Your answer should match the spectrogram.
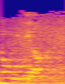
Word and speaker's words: cung dưỡng: Cúng là dường là thì thật đó là cung dưỡng. Phải đọc là chỉ cung dưỡng.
